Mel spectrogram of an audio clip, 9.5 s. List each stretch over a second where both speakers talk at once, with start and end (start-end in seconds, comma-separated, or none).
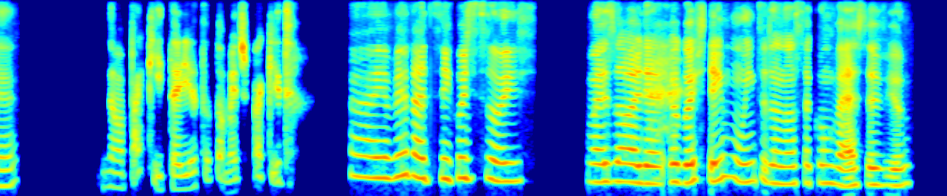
none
